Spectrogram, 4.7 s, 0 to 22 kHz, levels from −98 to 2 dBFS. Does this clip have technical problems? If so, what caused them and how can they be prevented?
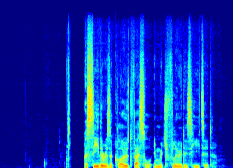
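Yes. Speech cuts to silence from 1.41 to 1.69 s: likely a Bluetooth stall, the headphone buffer running dry while delayed packets were resent. Keep devices close and away from interference.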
